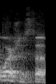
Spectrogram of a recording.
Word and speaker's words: Worcester: die Worcestershire-Soße oder ja, wie wird das so ausgesprochen? Ja, Worcester ist genau richtig.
